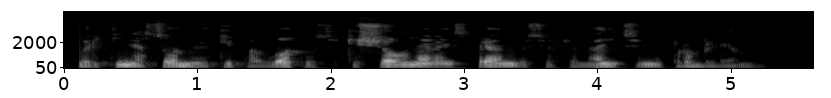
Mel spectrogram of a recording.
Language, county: Lithuanian, Kaunas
